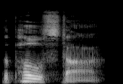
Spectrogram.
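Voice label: "pole star", British English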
